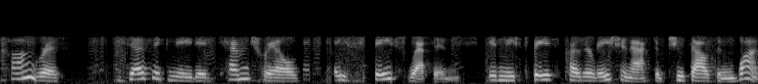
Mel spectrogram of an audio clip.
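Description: Her pitch medium yet swinging very widely, a woman talks at a very slow pace. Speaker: guest commentator. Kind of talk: interview discussion.

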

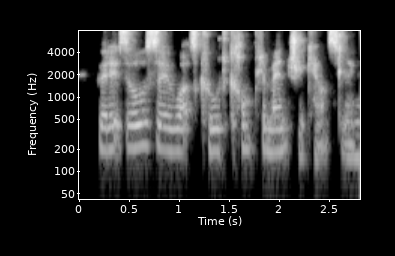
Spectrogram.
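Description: The speaker has a British accent. The voice is somewhat breathy. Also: woman. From grew up in many countries (third culture kid). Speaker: counselling trainer. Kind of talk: interview.

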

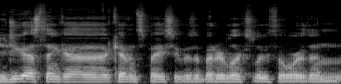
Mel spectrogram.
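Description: A man talks at a fairly quick pace. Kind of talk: casual chat. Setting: studio.

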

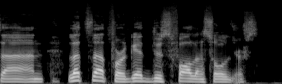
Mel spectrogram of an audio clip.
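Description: With an Afghan accent, a man talks at a moderate pace against a quiet background, the sound dry and close with no echo. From Afghanistan. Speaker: former special forces commander and author. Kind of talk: casual interview. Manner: halting, filler-heavy.

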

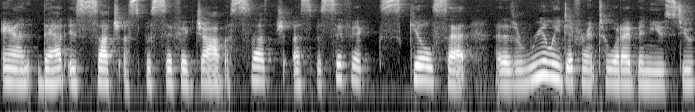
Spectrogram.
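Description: A woman with a plain, everyday voice, an American accent and a fairly low pitch, on a very clean recording with a silent background. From Michigan. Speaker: professional violinist. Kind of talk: casual interview.

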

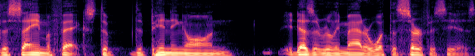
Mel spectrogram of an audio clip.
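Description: A man's fairly low voice at a moderate pace, in a very clean recording with a silent background. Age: 40s. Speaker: golf course superintendent and podcast host. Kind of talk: casual chat. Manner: halting.

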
